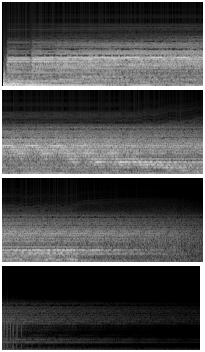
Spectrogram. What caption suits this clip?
Something noisy with some ambience,with a lot of a lousy reverb...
